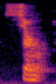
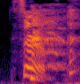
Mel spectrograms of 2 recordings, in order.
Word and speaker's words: syrup: And she responded, in Texas, there is only one syllable in that word, and it's syrup. Syrup.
